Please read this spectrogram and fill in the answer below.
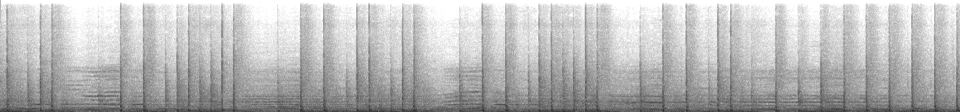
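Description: Drum kit played with sticks in a steady groove, with bass drum, snare and cymbals, heard close from the drummer's seat over a band's sustained bass and keyboard tones. Near the end the strikes come in a quick, dense run, and then the drums drop out.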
